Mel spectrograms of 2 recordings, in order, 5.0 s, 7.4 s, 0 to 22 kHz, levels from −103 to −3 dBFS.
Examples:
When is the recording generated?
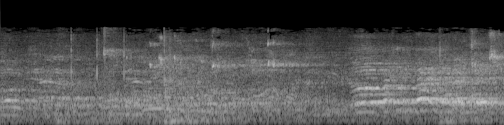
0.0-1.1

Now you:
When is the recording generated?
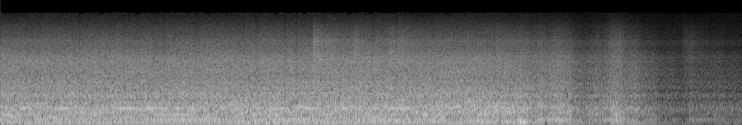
0.0-0.5; 4.1-7.4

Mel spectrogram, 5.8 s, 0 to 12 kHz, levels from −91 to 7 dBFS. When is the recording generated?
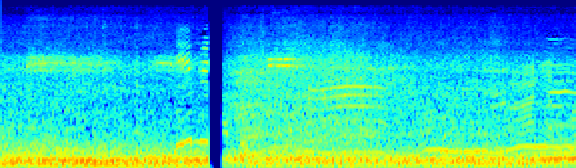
none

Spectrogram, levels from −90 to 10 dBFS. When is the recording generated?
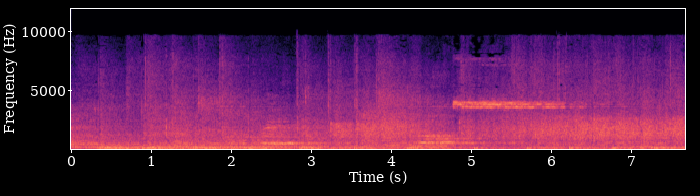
1.8-2.7; 4.3-7.1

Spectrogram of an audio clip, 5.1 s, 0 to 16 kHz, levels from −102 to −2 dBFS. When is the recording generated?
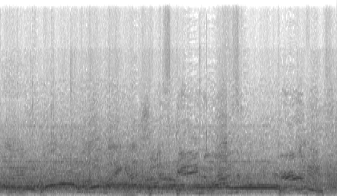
0.8-3.6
